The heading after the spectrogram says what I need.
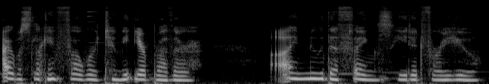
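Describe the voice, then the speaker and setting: A woman's voice: mid-range voice, steady tone, moderate pace, warm tone, faint music behind, close to an everyday voice. A woman playing a disappointed, reproachful young ex-fiancée in a manga dub. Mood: hurt, reproachful. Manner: reproachful, hurt. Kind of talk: manga dub character acting.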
